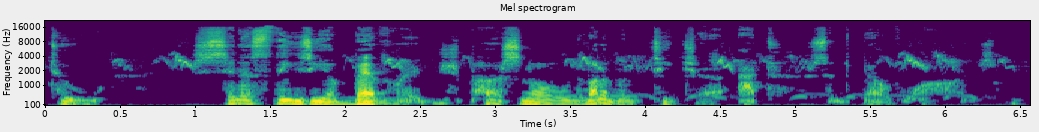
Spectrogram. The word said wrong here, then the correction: Belvoir: Beavers. – I'm sorry? – I'm sorry, it's Beavers. – St. Beavers? Oh, right. – That's how it's pronounced.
